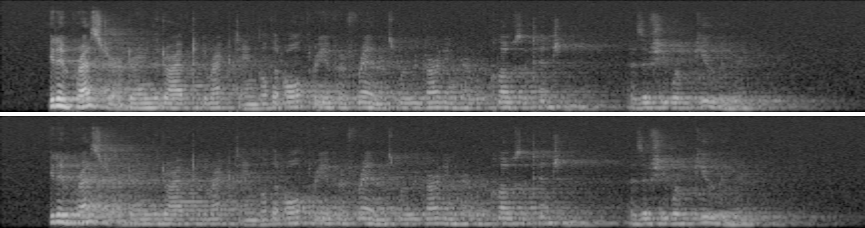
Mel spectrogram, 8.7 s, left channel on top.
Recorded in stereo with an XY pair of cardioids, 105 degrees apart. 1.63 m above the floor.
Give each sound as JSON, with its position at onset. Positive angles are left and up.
{"t": 0.5, "sound": "a woman speaking", "azimuth_deg": 60, "distance_m": 1.9}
